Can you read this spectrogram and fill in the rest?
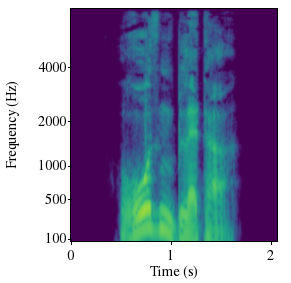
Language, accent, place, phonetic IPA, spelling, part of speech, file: German, Germany, Berlin, [ˈʁoːzn̩ˌblɛtɐ], Rosenblätter, noun, De-Rosenblätter.ogg
- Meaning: nominative/accusative/genitive plural of Rosenblatt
